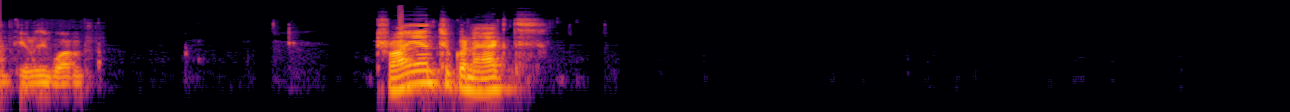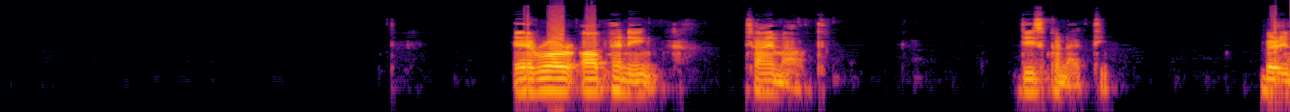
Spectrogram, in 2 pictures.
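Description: A man speaks calmly into a close microphone, in short bursts with pauses.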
